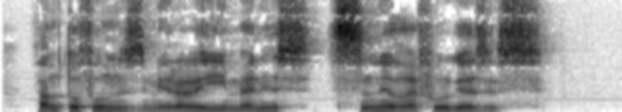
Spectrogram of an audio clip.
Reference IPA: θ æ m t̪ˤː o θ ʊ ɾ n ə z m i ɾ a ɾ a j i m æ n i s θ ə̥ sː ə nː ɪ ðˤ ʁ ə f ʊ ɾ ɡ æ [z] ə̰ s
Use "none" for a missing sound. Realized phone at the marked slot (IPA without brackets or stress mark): z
